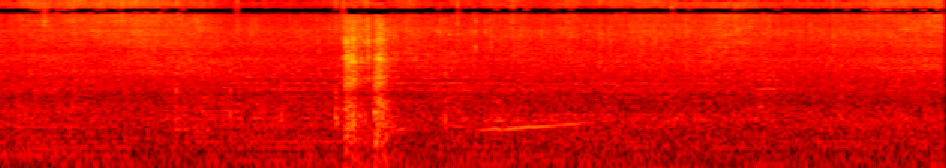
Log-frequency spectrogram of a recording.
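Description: City street traffic on wet roads: a steady low rumble of passing cars and buses. About three and a half seconds in there are two quick loud knocks, followed shortly by a faint rising tone.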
